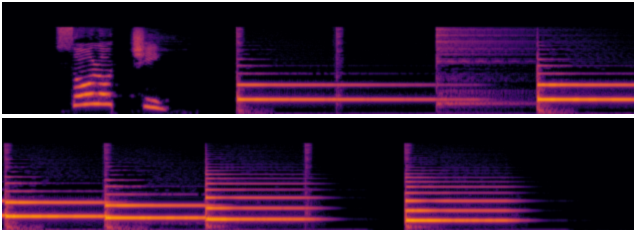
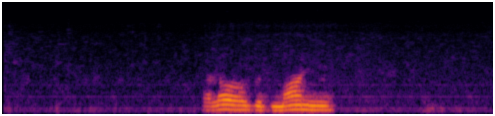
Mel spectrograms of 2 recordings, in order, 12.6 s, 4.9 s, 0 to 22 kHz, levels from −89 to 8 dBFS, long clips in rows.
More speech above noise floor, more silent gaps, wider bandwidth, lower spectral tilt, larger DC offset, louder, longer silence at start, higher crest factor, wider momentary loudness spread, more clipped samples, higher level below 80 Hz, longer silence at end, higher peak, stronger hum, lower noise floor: first, 51 dB vs 39 dB; first, 2.21-2.31 s vs none; first, 9 kHz vs 7.2 kHz; second, -4.5 dB/octave vs -10.5 dB/octave; neither; about the same, -21 LUFS vs -20 LUFS; second, 0.55 s vs 2 s; about the same, 18 dB vs 18 dB; first, 17 LU vs 9 LU; neither; about the same, -60 dBFS vs -60 dBFS; second, 1.1 s vs 1.6 s; about the same, -4 dBFS vs -6 dBFS; neither; first, -77 dBFS vs -57 dBFS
